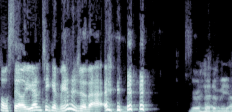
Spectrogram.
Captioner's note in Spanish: laughs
